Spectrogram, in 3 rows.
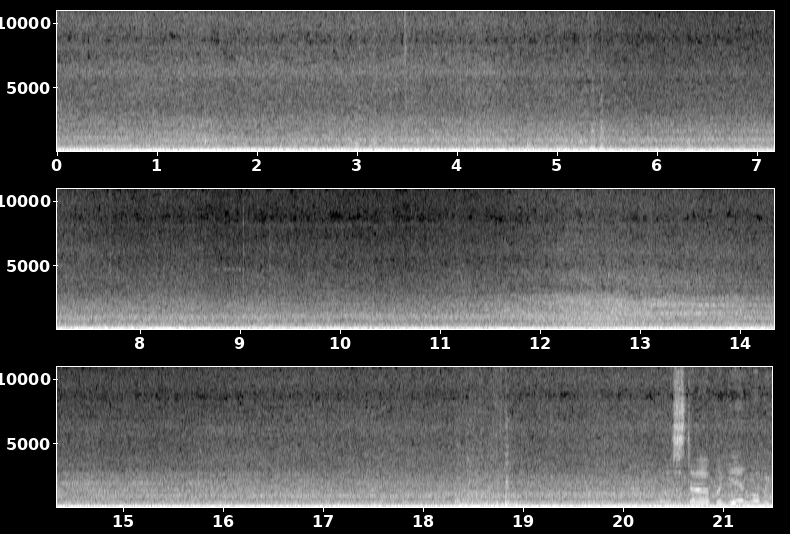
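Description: A 1959 Chevrolet Apache pickup truck drives along a curving road, its mid-pitched engine droning steadily with road rumble inside the cab while someone talks over it throughout.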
